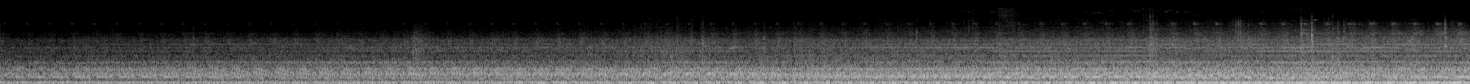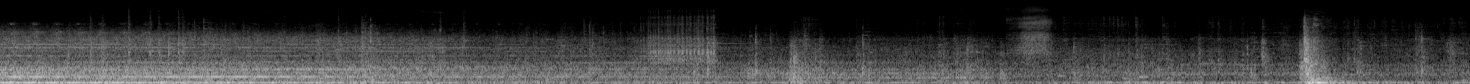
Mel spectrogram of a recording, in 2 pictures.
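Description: EMD GP9 diesel locomotive's two-stroke engine running as it crawls past pulling a freight train. Its drone builds to a peak about halfway through, then fades as it moves away. Freight-car wheels then knock over the rail joints of rough, poorly maintained track, with a loud clunk near the end.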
